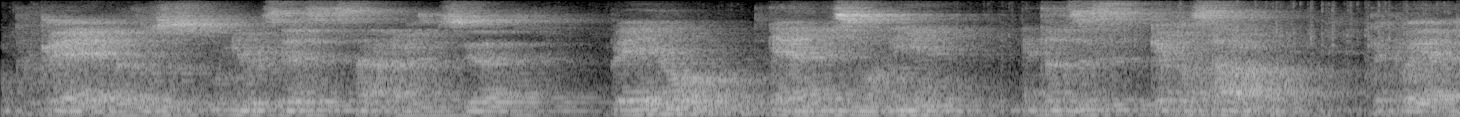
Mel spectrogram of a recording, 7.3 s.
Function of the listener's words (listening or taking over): listening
